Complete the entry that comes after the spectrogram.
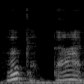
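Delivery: ordinary delivery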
